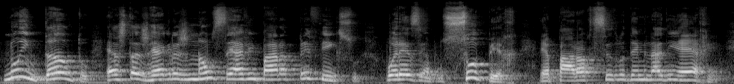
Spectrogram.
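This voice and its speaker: A man's voice: high-pitched, normal speed, a little mellow. A man teaching a Portuguese grammar lesson, constantly asking his listeners rhetorical yes-or-no questions and stretching out key words for emphasis.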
